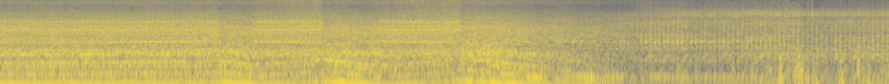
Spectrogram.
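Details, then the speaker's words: Isuzu Panther diesel, still cold and just started: revved hard, a rough sharp clatter rises with the revs; harsh knock, mechanic suspects injection pump timing too far advanced. "kita coba untuk melihat asap di tutup isian oli suaranya ngeri ya di gas kerang-kerang"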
